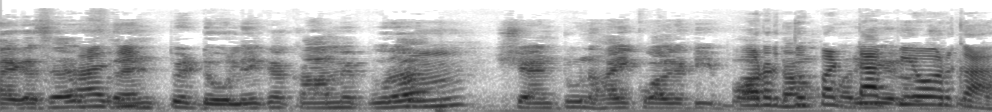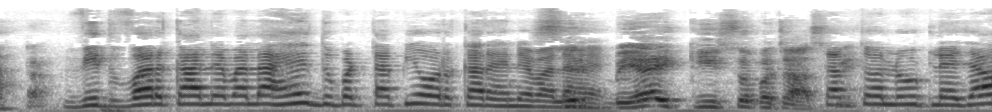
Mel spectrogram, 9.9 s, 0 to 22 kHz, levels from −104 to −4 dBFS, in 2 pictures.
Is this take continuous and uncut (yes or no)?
yes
